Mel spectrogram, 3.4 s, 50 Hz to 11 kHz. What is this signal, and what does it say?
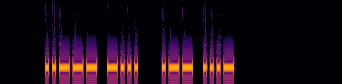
Morse code, heard as a keyed tone, about 36 wpm, 700 Hz. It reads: 2B WV
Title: Field Day Exchanges Encore - 35wpm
